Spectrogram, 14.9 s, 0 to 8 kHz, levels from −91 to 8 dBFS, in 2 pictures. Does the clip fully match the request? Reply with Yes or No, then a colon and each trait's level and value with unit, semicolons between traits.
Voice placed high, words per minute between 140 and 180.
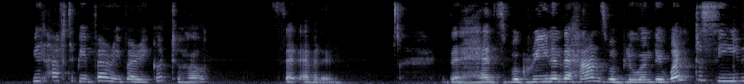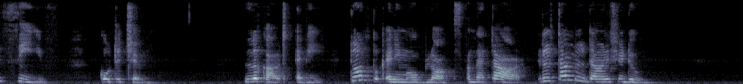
No: very high, 255 Hz; average, 190 wpm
